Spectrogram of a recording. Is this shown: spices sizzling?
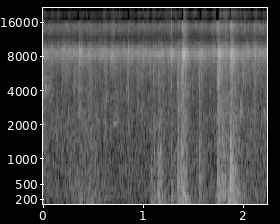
no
